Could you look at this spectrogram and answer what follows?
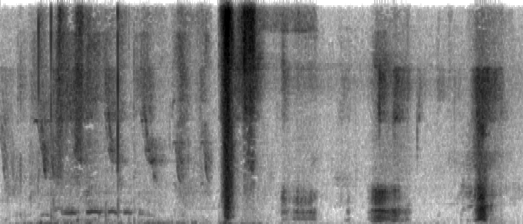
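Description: A puppy making a few short vocal sounds, roughly a second apart. A sharp knock comes about two seconds in.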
